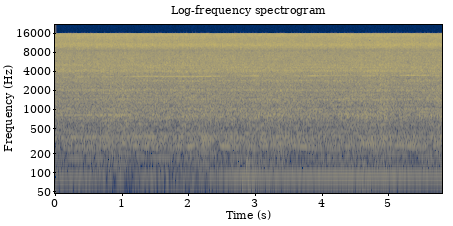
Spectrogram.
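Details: 1975 Vauxhall Viva barn find with newly fitted Weber carburettor and Edelbrock intake: steady, fast, even drone never settling to slow idle; high idle, owner about to power the unfed carb idle cut-off solenoid with 12 V.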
